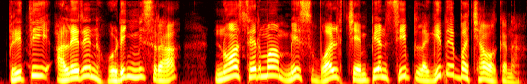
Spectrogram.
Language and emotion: Santali, surprised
